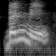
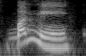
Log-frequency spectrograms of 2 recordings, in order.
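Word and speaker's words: bánh mì: But I think the easiest pronunciation is bun me or bang me.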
